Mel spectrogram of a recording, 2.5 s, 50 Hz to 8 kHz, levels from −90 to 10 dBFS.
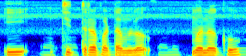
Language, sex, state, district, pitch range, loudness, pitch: Telugu, male, Andhra Pradesh, Sri Satya Sai, 125-140 Hz, -16 LUFS, 130 Hz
